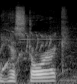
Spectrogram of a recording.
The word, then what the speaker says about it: historic: archaic thing like it you don't say a historic the old way is supposed to be like an historic because you're not you're not actually supposed to pronounce the H for whatever reason it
